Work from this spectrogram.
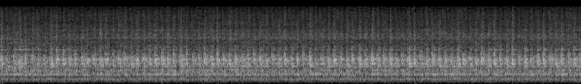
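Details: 2004 Toyota Camry engine at idle, noise started today: sharp, regular tapping roughly three per second over the idle; engine knock, owner suspects a bad piston, not confirmed.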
